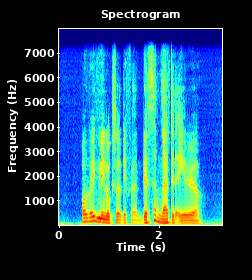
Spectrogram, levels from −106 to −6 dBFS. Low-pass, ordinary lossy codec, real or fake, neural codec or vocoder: 7.2 kHz; none; fake; codec, 16 kHz, 0.5 kbps, X-Codec, HuBERT features, trained on balanced general audio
